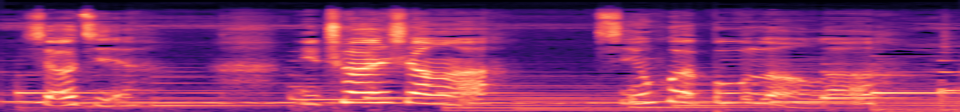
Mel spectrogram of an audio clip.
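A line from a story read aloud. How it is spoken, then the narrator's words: Choked with tears. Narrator (Chinese): 新慧哽咽的声音响起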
